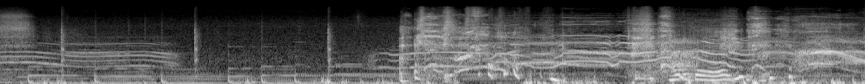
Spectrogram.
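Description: Two lynx yowling at each other while facing off: long, wavering cat wails. One drawn-out wail comes in the first two seconds, then more overlapping, warbling wails from about four seconds in.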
